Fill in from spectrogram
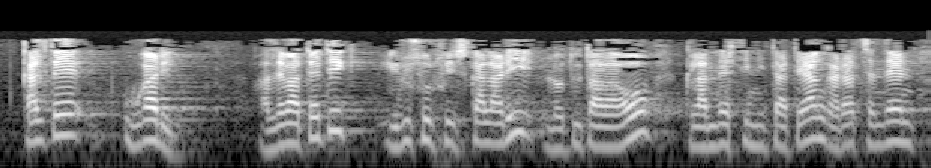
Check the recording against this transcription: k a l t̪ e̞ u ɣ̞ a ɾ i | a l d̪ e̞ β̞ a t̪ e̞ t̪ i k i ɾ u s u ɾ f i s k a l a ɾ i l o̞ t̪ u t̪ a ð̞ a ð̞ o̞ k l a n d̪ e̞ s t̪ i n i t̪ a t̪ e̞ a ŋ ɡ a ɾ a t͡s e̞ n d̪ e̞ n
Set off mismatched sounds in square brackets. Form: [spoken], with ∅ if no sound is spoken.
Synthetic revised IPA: k a l t̪ e̞ u ɣ̞ a ɾ i | a l d̪ e̞ β̞ a t̪ e̞ t̪ i k i ɾ u s u ɾ f i s k a l a ɾ i l o̞ t̪ u t̪ a ð̞ a [ɣ̞] o̞ k l a n d̪ e̞ s t̪ i n i t̪ a t̪ e̞ a ŋ ɡ a ɾ a t͡s e̞ n d̪ e̞ n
